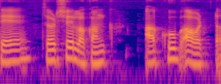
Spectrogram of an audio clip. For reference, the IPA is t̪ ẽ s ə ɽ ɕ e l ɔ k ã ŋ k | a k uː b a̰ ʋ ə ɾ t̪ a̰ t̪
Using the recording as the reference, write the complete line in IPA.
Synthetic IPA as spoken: t̪ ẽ t͡s ə ɽ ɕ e l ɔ k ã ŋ k | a kʰ uː b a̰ ʋ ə ɽ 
